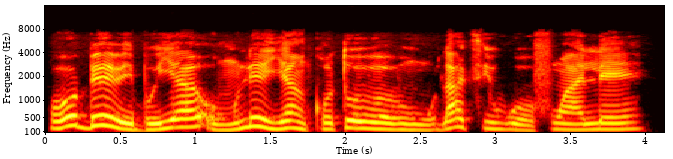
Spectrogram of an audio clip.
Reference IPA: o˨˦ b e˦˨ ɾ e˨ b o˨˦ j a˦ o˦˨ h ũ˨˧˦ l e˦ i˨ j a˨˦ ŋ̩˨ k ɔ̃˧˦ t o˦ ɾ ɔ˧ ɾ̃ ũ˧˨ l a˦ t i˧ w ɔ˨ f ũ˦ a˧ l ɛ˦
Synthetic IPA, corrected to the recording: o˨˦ b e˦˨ ɾ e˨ b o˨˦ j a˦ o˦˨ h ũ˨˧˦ l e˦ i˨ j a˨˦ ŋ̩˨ k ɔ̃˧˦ t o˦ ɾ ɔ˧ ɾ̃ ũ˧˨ l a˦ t i˧ w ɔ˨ f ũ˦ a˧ l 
